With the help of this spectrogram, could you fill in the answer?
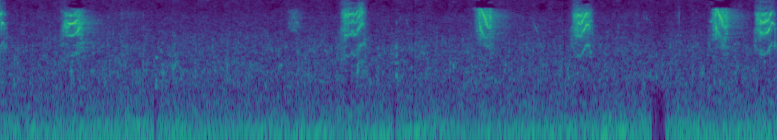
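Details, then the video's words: Female double-collared seedeater giving calls to stimulate males: around seven short, bright, high chirps plus a faint one across eight seconds, irregularly timed, over a steady low hum. "Melhor Piado de Fêmea de Papa capim Para Esquentar Papa capim"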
